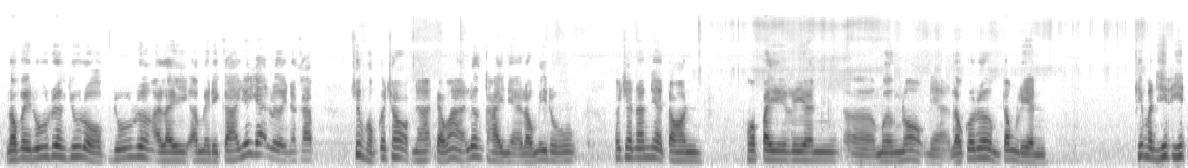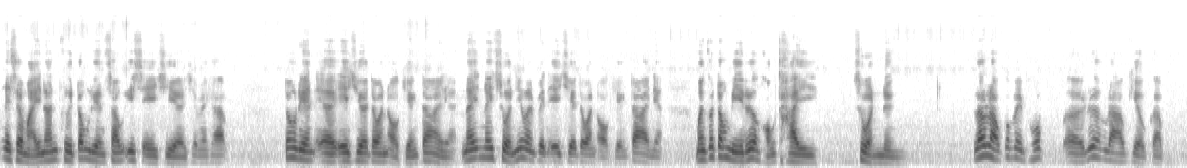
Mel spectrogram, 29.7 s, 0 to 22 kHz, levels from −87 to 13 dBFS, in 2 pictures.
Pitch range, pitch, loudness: 130-175 Hz, 145 Hz, -28 LUFS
